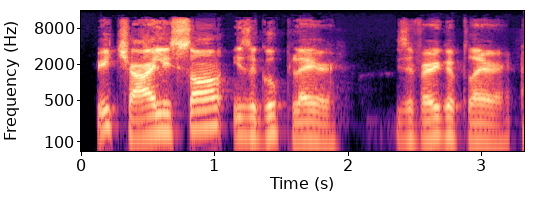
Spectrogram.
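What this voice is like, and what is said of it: Slight put-on Brazilian accent. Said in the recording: “I did that to a little Brazilian accent there.”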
